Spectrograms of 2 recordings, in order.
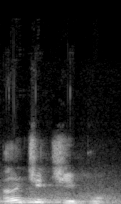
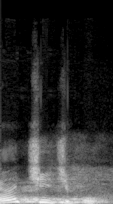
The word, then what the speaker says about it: antítipo: eu me lembrei agora tem até pessoas que pronunciam isso aqui com antítipo de antitipo não deixa de ser também né mas é hã É mas é antítipo só que pessoal também vocês vão ouvir também antitipo eu já tô dizendo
